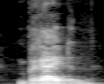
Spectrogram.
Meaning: 1. inflection of breien: plural past indicative 2. inflection of breien: plural past subjunctive 3. dated form of breien
- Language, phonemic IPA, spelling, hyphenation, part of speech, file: Dutch, /ˈbrɛi̯də(n)/, breiden, brei‧den, verb, Nl-breiden.ogg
